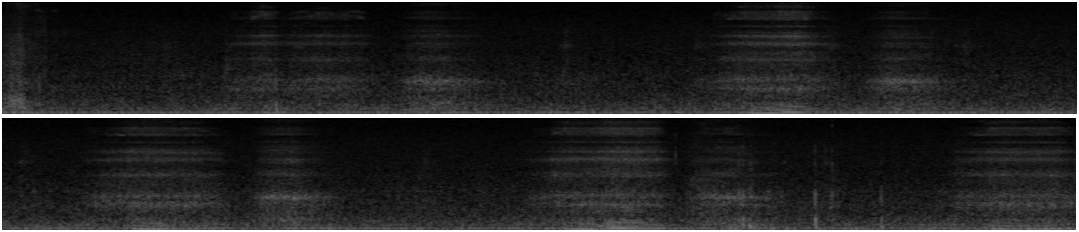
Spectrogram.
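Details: Quiet, steady snoring during sleep, with breaths roughly every three to four seconds over a low room hum.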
